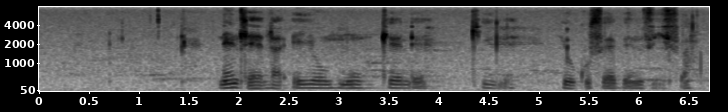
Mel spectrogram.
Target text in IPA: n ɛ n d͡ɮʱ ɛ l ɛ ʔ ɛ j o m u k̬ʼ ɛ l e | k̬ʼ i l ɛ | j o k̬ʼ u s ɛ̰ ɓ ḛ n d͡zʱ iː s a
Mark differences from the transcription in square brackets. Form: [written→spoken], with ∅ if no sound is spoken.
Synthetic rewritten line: n ɛ n d͡ɮʱ ɛ l [ɛ→a] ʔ ɛ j o m u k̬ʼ ɛ l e | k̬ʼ i l ɛ | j o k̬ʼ u s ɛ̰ ɓ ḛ n d͡zʱ iː s a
